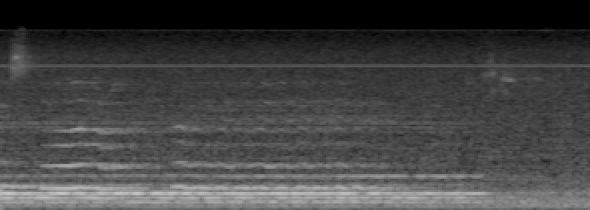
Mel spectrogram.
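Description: A choir of young women sings a sustained chord in a large echoing hall.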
